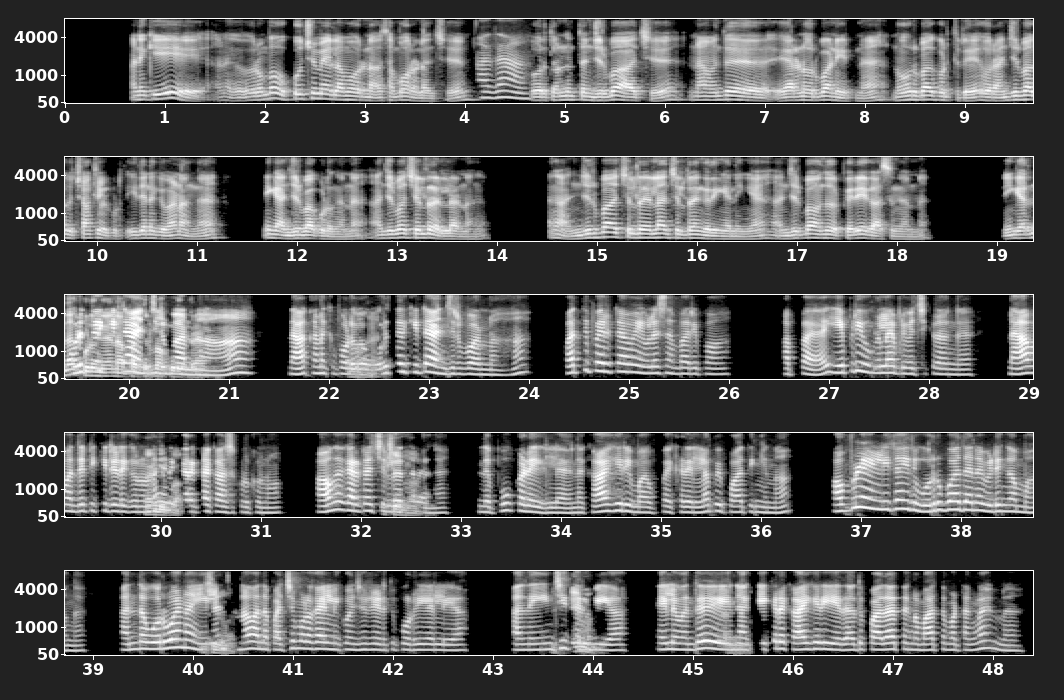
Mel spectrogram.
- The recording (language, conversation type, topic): Tamil, podcast, பணமில்லா பரிவர்த்தனைகள் வாழ்க்கையை எப்படித் மாற்றியுள்ளன?
- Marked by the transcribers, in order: none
